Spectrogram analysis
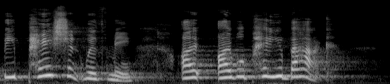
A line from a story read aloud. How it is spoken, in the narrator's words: His fellow servant begged him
